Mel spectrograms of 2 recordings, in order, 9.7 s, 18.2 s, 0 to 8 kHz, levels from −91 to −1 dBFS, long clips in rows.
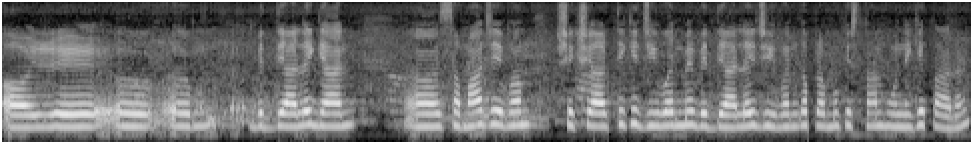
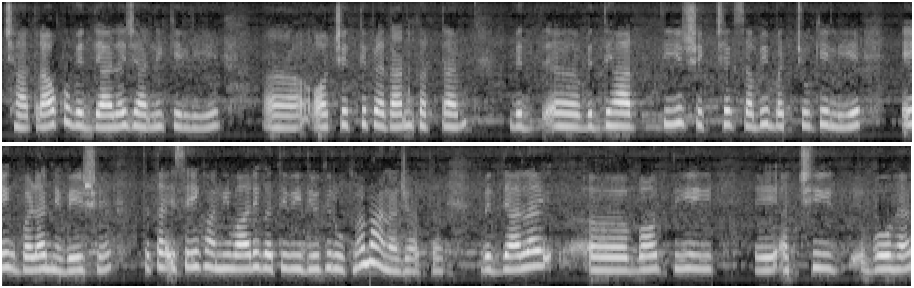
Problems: constant background noise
